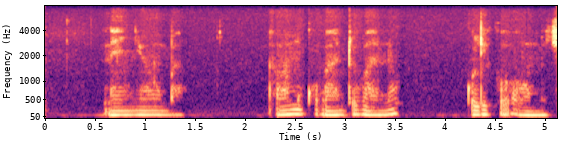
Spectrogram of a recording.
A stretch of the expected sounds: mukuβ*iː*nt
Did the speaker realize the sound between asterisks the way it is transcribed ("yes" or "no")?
no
